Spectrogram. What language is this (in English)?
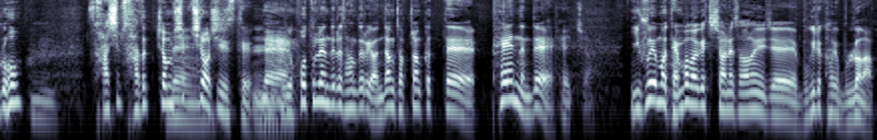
Korean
